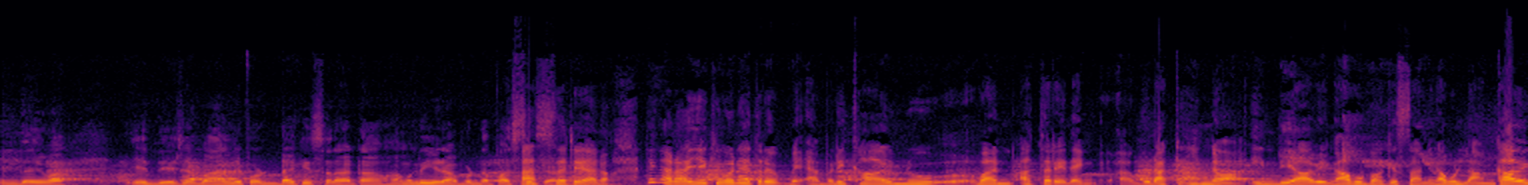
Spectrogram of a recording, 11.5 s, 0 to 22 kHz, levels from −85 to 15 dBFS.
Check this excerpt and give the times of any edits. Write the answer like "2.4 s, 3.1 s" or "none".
none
